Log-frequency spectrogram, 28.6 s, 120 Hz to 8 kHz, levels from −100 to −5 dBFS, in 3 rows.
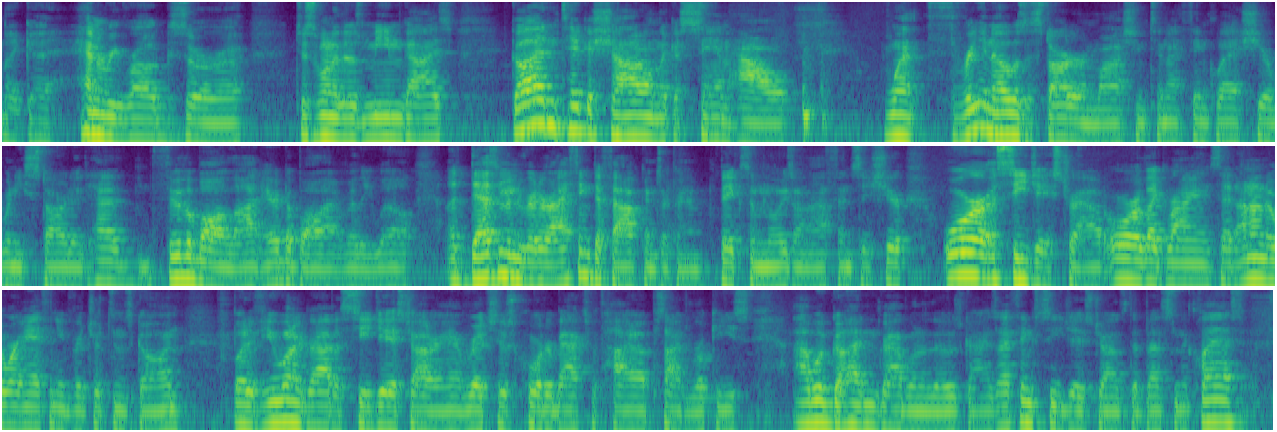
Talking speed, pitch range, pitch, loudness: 245 wpm, 110-135 Hz, 120 Hz, -27 LUFS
